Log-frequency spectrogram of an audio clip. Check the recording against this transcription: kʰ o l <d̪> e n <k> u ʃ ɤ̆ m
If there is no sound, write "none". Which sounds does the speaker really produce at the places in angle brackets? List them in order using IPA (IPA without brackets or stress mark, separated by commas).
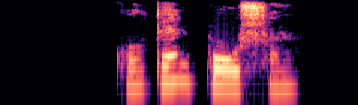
t̪, p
